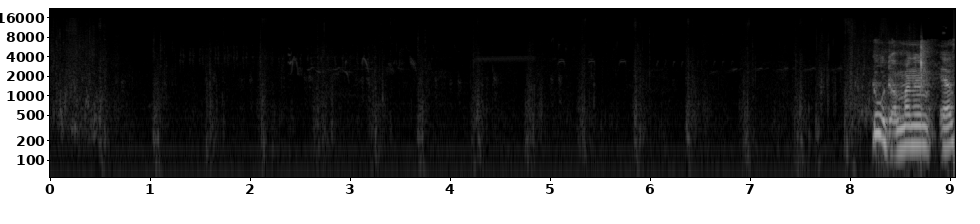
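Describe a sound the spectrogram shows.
Footsteps crunch softly on dry ground.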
